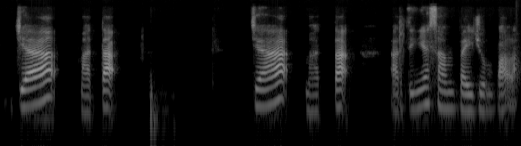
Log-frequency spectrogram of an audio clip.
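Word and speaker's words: じゃまた: Yang pertama ini dibacanya ja mata.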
